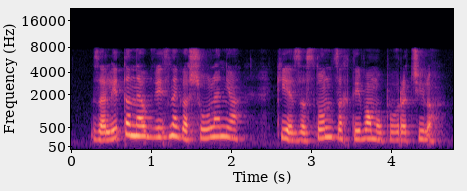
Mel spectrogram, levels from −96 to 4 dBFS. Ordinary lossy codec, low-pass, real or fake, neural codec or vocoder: none; none; real; none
